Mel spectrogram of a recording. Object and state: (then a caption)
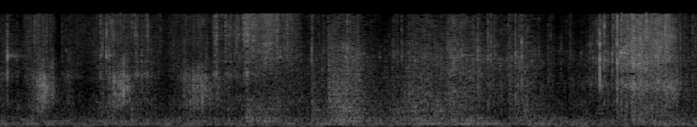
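Soap curls crushed by hand. Green striped soap curls are crushed between palms and fingers with long nails, breaking into small crumbly flakes. Dense, bright scratching and crunching crackles rise and fall in waves, with the loudest burst near the end.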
